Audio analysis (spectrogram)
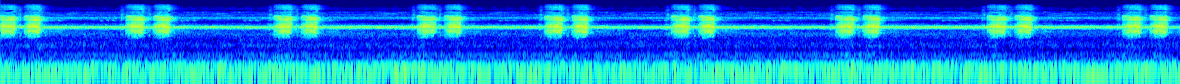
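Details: Common true katydid from the Chicago region, a mainly nocturnal insect that sometimes sings by day late in the season; harsh, buzzy double pulses repeated about once a second, over a steady high hum.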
